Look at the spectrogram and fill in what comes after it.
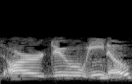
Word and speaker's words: Arduino: The Arduino, and excuse me, I was mispronouncing it last week, and Jim kept trying to correct me. It's Arduino. The Arduino group of stuff, which actually interfaces into many things.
